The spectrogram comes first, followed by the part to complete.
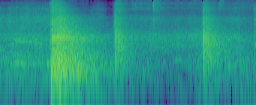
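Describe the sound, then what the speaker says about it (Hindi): Neighbours set off firecrackers during Diwali in a residential lane, heard from a rooftop: three sharp bangs spaced about a second apart, each trailing off into a rumbling echo over faint background noise. "हो सकता है पटाखे की आवाज़ में मेरी भी आवाज़ कुछ दब रही है।"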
